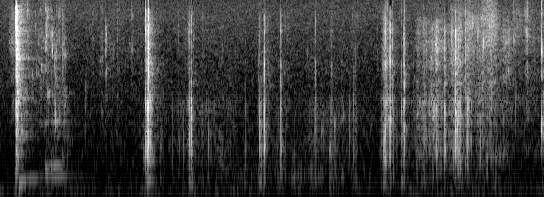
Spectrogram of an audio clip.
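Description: Faint, scattered crinkles and clicks of a thin plastic water bottle being drunk from and handled, with a brief throat sound at the very start.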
